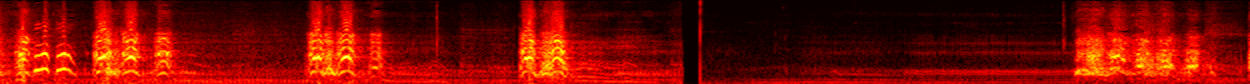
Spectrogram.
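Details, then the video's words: Dogs barking in sharp clusters of three or four loud barks, bursts repeated every two seconds or so, with a quiet pause and low hum before a final rapid volley. "Dogs barking"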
